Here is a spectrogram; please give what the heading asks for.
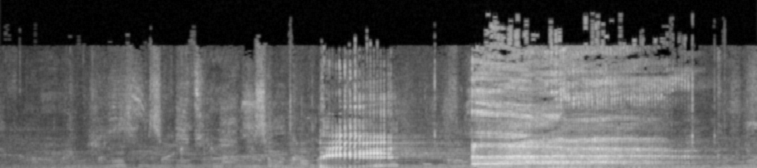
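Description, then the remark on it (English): Two loud belches in a cavern, burping up snake: a short throaty burp, then after a brief pause a longer, drawn-out rumbling one that slowly trails off. “Jig stood in the main cavern, burping up snake and watching the satiated goblins.”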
